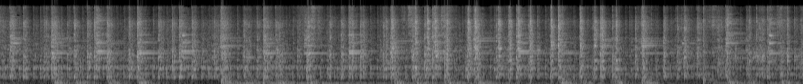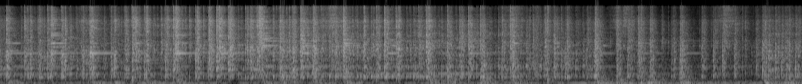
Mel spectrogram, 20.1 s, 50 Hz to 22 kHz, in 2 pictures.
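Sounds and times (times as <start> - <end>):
large barrel drums beaten: 0.0 - 20.0
small drums struck with sticks: 0.0 - 20.0.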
